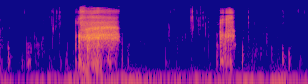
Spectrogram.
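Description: Sipping a cloudy drink: one long, noisy slurp, then after a pause a shorter second slurp, with faint mouth sounds in between.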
